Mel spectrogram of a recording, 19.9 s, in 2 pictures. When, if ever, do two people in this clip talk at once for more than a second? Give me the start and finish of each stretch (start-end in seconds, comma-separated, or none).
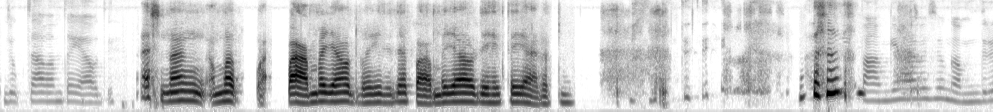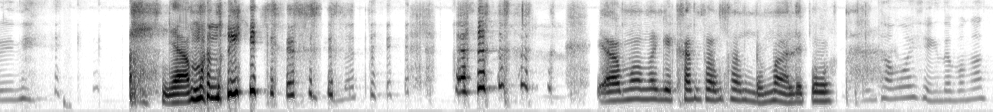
none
